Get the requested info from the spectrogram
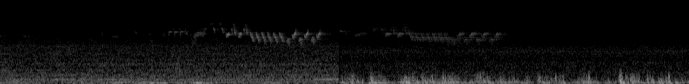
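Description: Bird chirping: quick runs of high trilled chirps from about two seconds in, over low room noise, with a few soft low thumps later on.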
